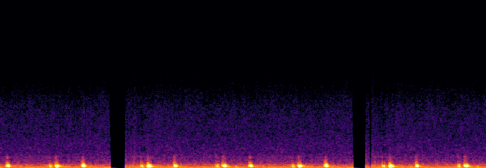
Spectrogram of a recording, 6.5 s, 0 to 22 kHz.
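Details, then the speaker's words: Fourth heart sound (S4 gallop): a soft, low-intensity late diastolic sound just before S1, regular rhythm near 60/min. It comes from atrial contraction filling a ventricle with reduced compliance and is absent in atrial fibrillation. "S4 é uma bolha diastólica tardia que corresponde ao enchimento ventricular tardio por meio da contração atrial Ativa é um som de baixa intensidade"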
